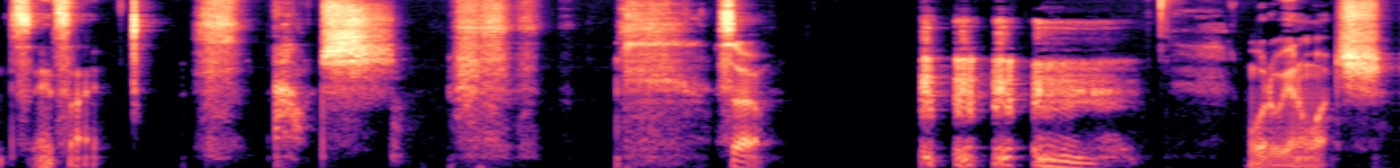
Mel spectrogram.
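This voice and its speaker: An Australian man playing a shy, easygoing young man smitten with his friend, speaking haltingly in an intimate audio roleplay. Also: sharp tone. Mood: bashful, relaxed. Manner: hesitant, halting, chuckling, stammering.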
